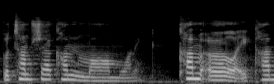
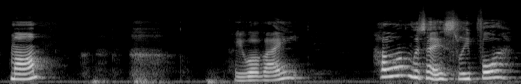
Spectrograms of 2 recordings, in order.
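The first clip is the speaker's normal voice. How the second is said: high, loud, jolted; just woke with a start; startled awake; 6 semitones higher, 7 dB louder, slower than usual. Acted. Daughter jolting awake from a nightmare, startled.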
